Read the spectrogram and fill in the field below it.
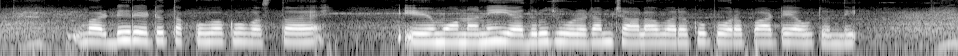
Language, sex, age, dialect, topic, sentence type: Telugu, female, 18-24, Central/Coastal, banking, statement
